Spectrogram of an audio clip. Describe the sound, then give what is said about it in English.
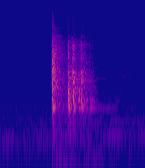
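Dice clatter across a tabletop, a quick rattling burst of several hard little bounces lasting about half a second before settling into quiet. “Then I'm gonna try not to drop my dice.”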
